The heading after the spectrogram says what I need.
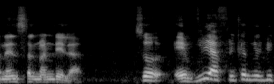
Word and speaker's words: Nelson Mandela: You see, and if we mispronounce them, if we start saying Nensala Mandal, if you say instead of Nelson Mandela, so every African will be quite upset about it.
